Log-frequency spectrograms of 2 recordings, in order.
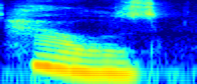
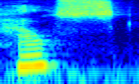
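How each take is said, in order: First: The word ends with a buzzing Z sound. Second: The word ends with a hissing S sound. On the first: It means to welcome someone into your home. "has become a Z" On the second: It names a building where people live. "you see the S"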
